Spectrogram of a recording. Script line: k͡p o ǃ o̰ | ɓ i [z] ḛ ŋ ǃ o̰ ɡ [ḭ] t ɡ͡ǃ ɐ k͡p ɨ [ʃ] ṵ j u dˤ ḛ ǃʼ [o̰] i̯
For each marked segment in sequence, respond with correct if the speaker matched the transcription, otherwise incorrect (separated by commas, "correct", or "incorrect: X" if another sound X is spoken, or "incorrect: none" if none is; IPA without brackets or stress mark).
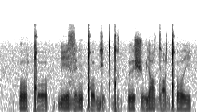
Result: correct, correct, correct, incorrect: o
